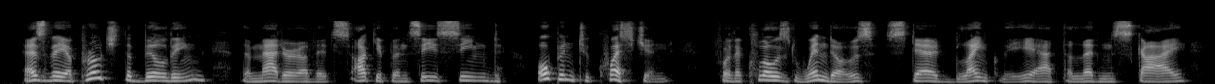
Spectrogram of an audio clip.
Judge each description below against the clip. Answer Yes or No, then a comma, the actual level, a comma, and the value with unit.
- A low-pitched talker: No, medium, 155 Hz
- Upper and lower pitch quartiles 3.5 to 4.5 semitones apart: No, average, 5.2 semitones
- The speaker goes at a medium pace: No, slow, 125 wpm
